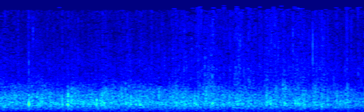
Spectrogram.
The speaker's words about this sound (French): Applaudissez le roi qui donne son royaume.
